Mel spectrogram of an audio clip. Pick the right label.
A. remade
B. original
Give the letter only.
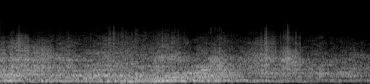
B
